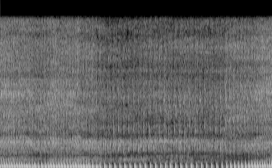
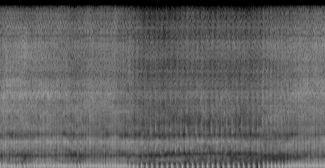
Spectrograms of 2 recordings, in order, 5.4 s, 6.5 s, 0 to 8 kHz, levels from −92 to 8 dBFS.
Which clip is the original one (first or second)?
first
